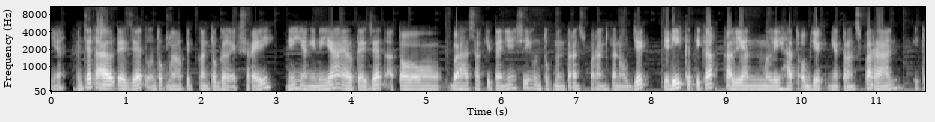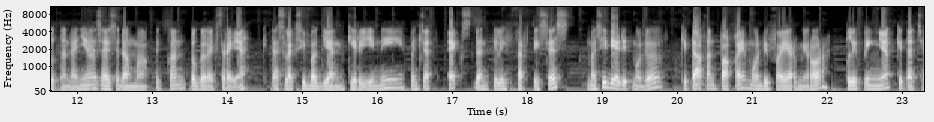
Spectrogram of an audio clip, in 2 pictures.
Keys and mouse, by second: 0.2 alt+z, 0.6 alt+middle click, 1.3 alt+shift+middle click, 1.7 alt+middle click, 14.4 click, 16.6 x, 20.0-22.1 drag, 22.7 click.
